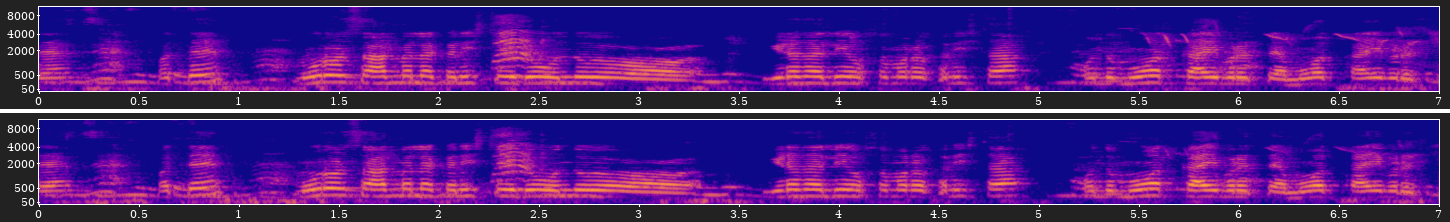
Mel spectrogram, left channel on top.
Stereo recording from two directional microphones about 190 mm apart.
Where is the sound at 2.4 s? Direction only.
5° right (ahead or behind).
